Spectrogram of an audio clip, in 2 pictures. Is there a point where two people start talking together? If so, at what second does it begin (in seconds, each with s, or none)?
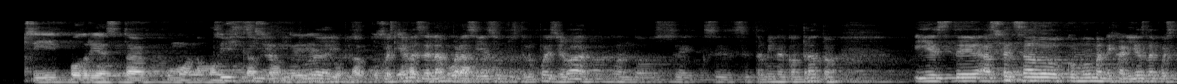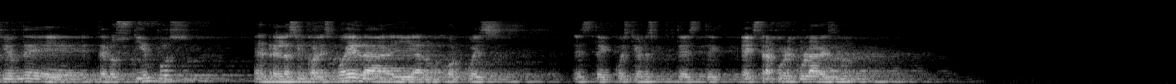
2.2 s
